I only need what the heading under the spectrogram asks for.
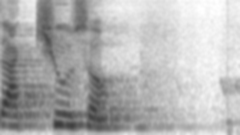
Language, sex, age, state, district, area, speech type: Odia, female, 45-60, Odisha, Balasore, rural, read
